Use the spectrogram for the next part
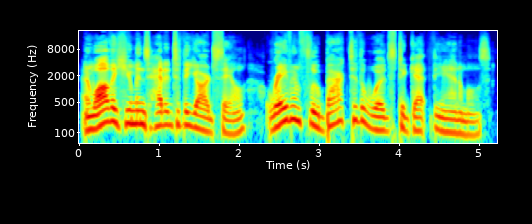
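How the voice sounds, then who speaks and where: A man narrating a storybook tale with a playful, expressive reading. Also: mid-range voice, normal speed, no echo, studio quality.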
